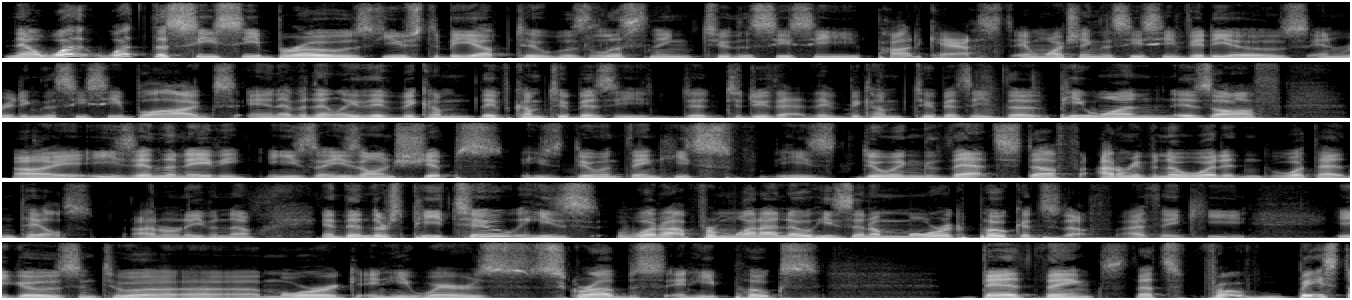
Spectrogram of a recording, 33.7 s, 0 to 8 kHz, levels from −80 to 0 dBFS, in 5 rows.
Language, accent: English, American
